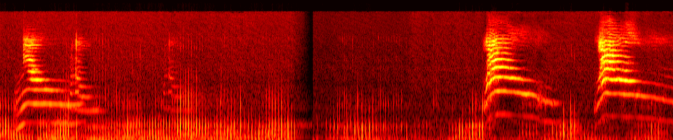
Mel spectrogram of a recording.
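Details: Calico kitten lying on wooden stairs, purring and giving soft affectionate mews, recorded up close: a rough continuous purr, then two clear rising-falling mews, a brief pause, and two more bright mews near the end.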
